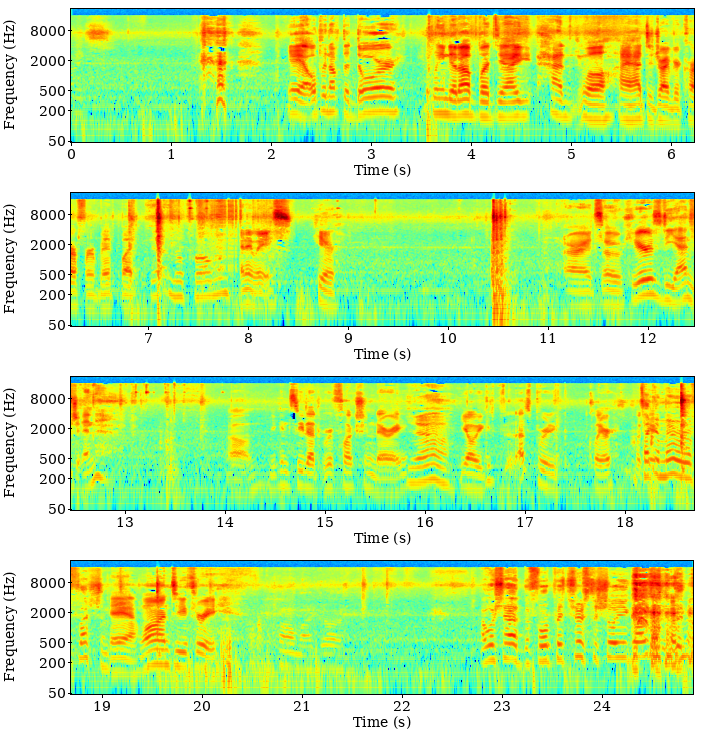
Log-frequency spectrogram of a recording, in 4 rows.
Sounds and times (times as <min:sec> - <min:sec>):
Car: 0:00.0 - 0:19.6.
